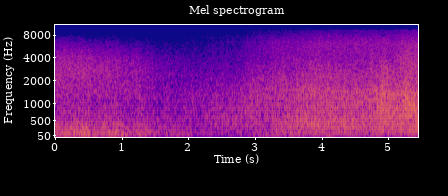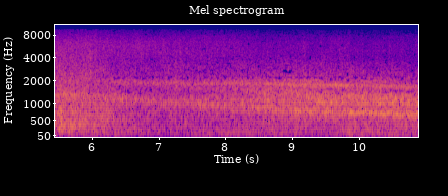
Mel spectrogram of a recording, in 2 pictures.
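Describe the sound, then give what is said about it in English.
A spacecraft splashes down into the ocean about a quarter of a mile off a beach: a loud, steady rushing roar swells into a heavy crash of water midway, then churning surf continues beneath a high, sustained whine. No voices. “We're going to hit the water about a quarter of a mile off the beach.”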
